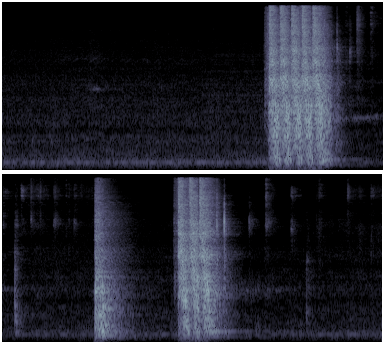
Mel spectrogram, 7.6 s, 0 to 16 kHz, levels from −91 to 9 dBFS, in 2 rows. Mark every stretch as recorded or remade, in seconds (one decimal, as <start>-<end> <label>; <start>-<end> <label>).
0.0-2.0 remade; 2.0-3.3 recorded; 3.3-7.6 remade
